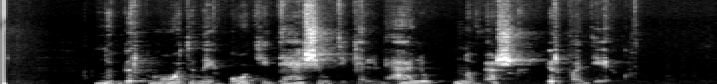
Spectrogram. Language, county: Lithuanian, Alytus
